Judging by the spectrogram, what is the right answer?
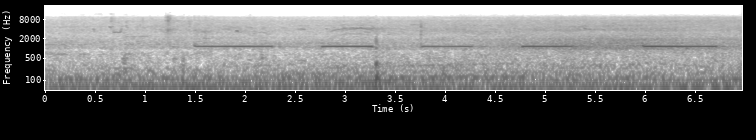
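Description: A vehicle's reversing alarm beeping: one steady tone, about one beep a second, each beep about half a second long, starting about a second and a half in, over a low steady rumble.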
